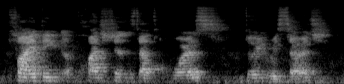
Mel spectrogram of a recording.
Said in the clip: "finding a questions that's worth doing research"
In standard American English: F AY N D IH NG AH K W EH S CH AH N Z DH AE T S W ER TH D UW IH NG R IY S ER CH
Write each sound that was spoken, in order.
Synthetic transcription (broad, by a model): F AY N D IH NG AH K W EH S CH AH N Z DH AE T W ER S D UW IH NG R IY S ER CH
